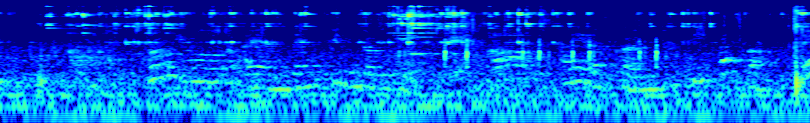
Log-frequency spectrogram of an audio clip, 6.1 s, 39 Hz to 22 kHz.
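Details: A 5-month-old female brown spotted Bengal cat makes quiet, wavering chirps and short mews that bend up and down in short bursts, over faint high tinkling like a small bell and low background noise.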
